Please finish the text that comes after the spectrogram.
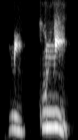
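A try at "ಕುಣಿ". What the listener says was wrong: Touch your tip of the tongue and onto the palate. No, it's not ni.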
